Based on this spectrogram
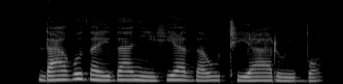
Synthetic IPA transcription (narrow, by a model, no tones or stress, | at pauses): ndaɣoðaiðaɲihiaðautʰijaɾwebɔ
